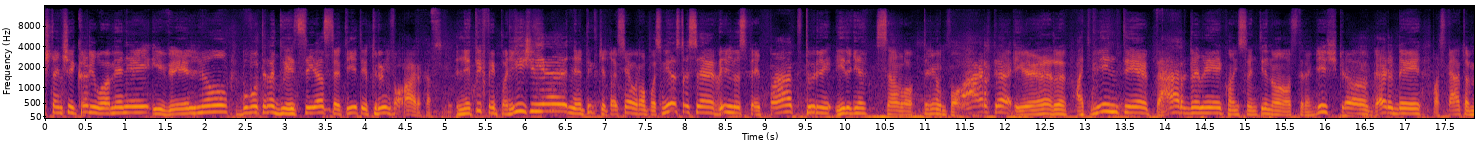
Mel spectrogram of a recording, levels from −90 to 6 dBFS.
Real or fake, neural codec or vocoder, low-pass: fake; codec, 44.1 kHz, 2.6 kbps, DAC; 14.4 kHz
